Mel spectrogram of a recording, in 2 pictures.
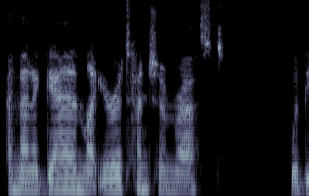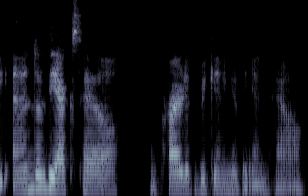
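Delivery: calm, unhurried breathwork guidance; guided meditation. Acted. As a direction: ease the class gently into noticing the breath. Leads a guided breathing practice.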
